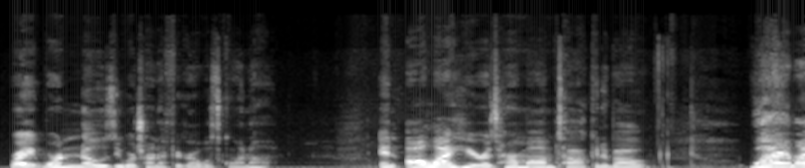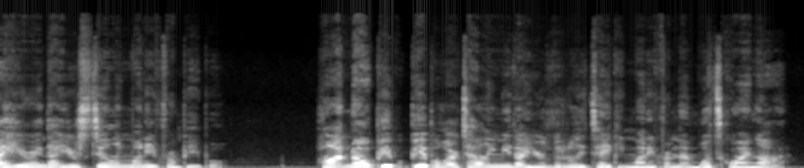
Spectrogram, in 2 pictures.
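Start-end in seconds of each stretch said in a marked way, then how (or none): 5.6-11.9 mom scolding. Retold or imitated. Mom yelling at daughter.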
